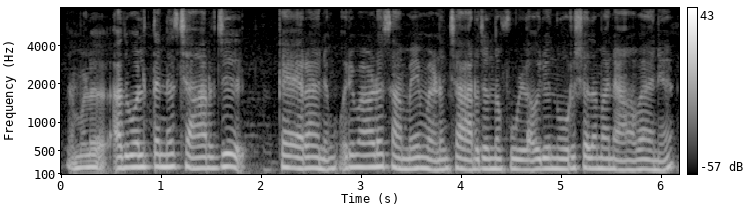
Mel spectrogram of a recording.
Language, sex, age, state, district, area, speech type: Malayalam, female, 60+, Kerala, Wayanad, rural, spontaneous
